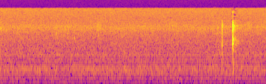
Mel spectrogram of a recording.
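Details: Quiet indoor room hiss is broken only by a few faint, sharp clicks near the end, with no animal voice.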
